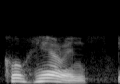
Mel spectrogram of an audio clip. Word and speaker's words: coherence: coherence التماسك، coherence السي الاولى دي تنطق كي، coherence انعدام التماسك، يعني اتهموه بالتقليد وانعدام التماسك في الايه؟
